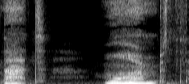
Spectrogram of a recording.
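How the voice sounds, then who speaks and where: Lamia girlfriend, female actress, ASMR roleplay: tender and lonely, hushed breathy whisper, drawn-out hesitant pacing. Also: mid-range voice, monotone, full character voice. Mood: wistful, hurt. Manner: slow, hesitant, intimate delivery with long pauses. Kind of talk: soft-spoken ASMR roleplay.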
